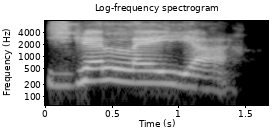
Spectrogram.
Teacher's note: eu consigo verificar que a sílaba mais forte é o lei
